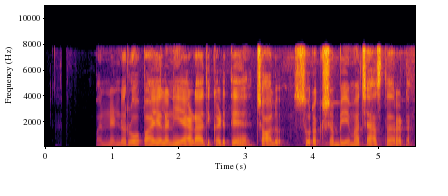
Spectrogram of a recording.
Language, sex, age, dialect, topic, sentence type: Telugu, male, 18-24, Utterandhra, banking, statement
